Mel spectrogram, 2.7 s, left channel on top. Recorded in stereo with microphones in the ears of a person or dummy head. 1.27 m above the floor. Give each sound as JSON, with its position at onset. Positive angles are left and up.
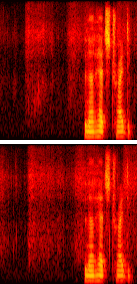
{"t": 1.7, "sound": "a man speaking", "side_deg": 20, "distance_m": 0.5}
